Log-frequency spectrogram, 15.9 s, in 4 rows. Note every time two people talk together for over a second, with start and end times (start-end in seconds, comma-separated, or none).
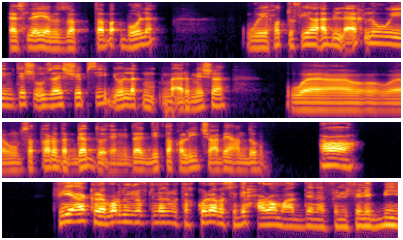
none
